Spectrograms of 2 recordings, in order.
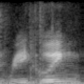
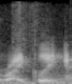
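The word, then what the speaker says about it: Riekling: So it's like, they got multiple valid pronunciations. I use Reichling. Really. I use Reichling because that's the Germanic pronunciation of how that would be spelled.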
